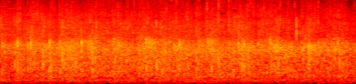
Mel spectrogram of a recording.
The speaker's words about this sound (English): I'm glad you clapped before you heard what I was going to say next.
